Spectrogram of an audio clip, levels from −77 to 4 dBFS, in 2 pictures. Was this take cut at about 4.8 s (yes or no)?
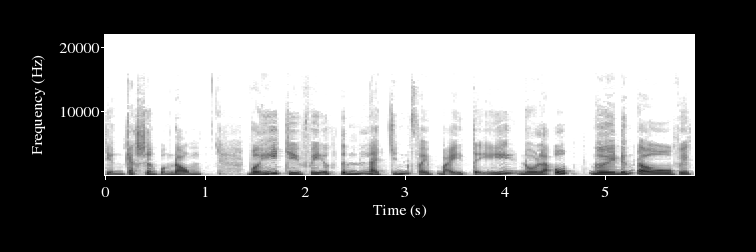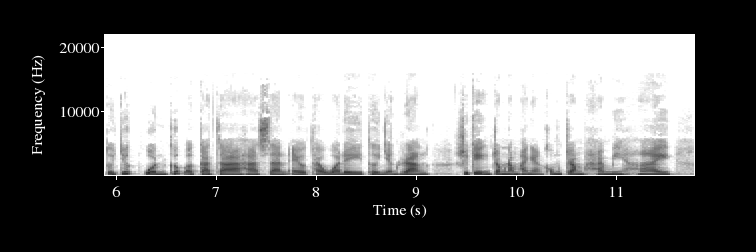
yes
